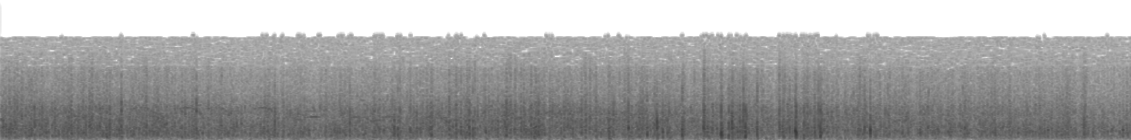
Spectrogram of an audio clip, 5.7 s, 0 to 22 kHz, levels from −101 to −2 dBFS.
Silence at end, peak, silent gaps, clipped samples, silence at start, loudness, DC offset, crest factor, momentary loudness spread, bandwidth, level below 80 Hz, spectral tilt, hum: 0 s; -4 dBFS; none; under 0.1%; 0 s; -27 LUFS; under 0.1%; 26 dB; 4 LU; 17 kHz; -74 dBFS; 0.5 dB/octave; none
